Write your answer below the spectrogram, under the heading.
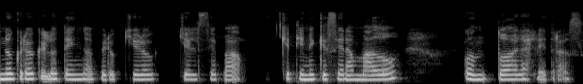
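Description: A woman's fairly high voice at a fairly slow pace, over a quiet background. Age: 20s. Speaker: podcast host. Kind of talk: personal reflection monologue.

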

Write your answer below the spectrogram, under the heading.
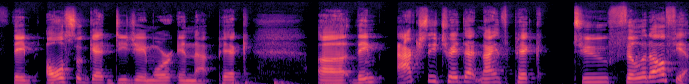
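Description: High-pitched man with a bright, sharp tone at a fairly slow pace, on a very clean recording with a silent background. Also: lively intonation. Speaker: sports podcast co-host. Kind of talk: casual banter about football. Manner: casual, profane, opinionated.

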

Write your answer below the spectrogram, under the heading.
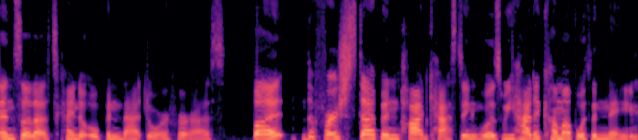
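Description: A woman with an American accent has an ordinary speaking voice, fairly high in pitch with ordinary pitch variation, at a moderate pace with hardly any pauses. The sound is dry and close with no echo, on a very clean recording with a silent background. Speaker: college student podcast host. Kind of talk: casual chat.

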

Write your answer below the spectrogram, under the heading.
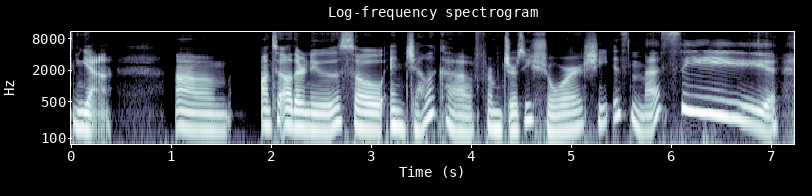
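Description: In a very clean recording with a silent background, a woman with an American accent speaks very slowly at a fairly low pitch with lively intonation. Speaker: podcast co-host. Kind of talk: casual chat. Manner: casual, chatty.

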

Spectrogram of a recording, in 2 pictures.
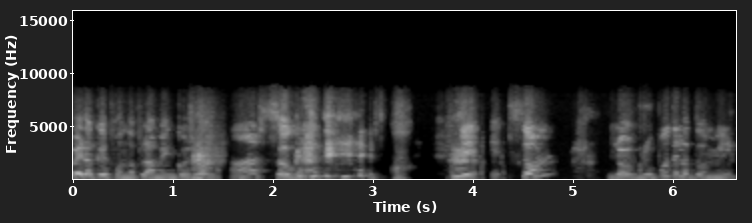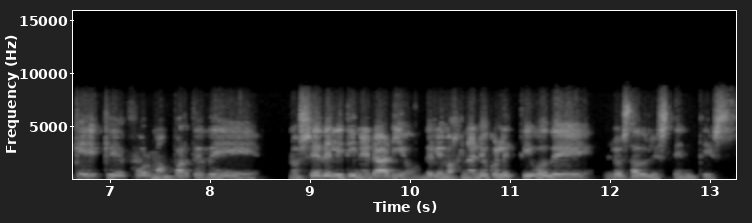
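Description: A fairly high-pitched woman at a very slow pace. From Cartagena, Murcia, Spain. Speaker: journalist. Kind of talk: casual chat.

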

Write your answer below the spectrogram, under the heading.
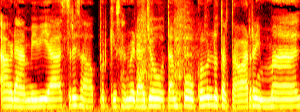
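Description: A woman at medium pitch rushes along at a very fast pace in a monotone, flat intonation. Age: 30s. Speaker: fashion blogger and influencer. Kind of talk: casual chat.

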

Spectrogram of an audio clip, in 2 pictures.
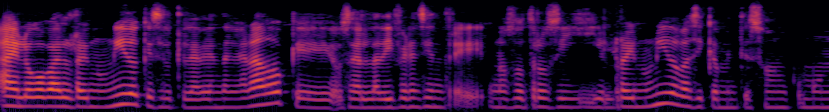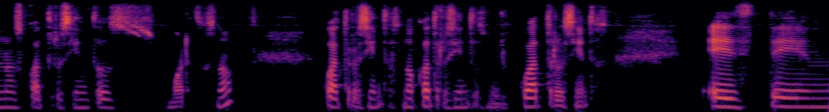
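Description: At a moderate pace, a woman talks with a fairly low pitch. Her sound is dry and close with no echo. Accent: Mexican. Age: 20s. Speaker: podcast host. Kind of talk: casual chat. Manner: hesitant, frequent fillers.

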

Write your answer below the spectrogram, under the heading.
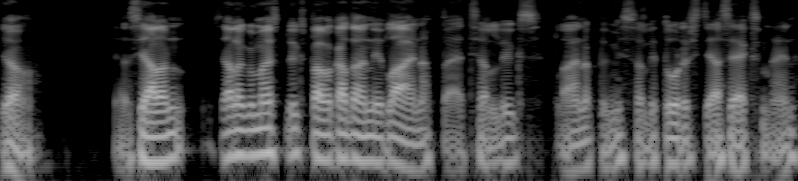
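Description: Very deep and low in pitch with vocal fry, a man talks at a very fast pace in a dry, close sound with no echo on a very clean recording with a silent background. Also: ordinary pitch variation. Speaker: booking agent and DJ. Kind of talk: casual chat. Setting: studio.

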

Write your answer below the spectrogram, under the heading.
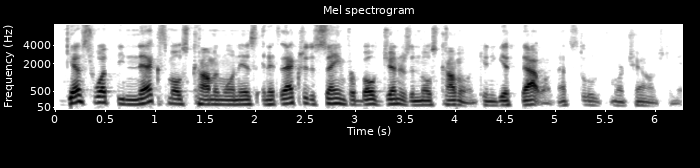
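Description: Talking very fast with hardly any pauses, a man with an American accent has a medium pitch, lively intonation and big swings in loudness. The sound is dry and close, with no echo. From Texas, Austin. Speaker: insurance broker. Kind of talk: informational interview.

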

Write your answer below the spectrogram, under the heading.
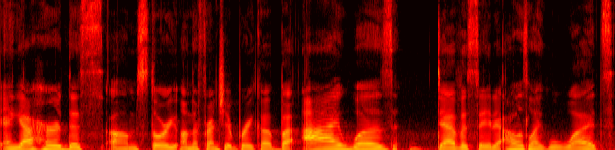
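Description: She has an ordinary speaking voice. This woman keeps a moderate pace with ordinary pitch variation. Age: 20s. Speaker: podcast host. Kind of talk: casual solo monologue on mental health. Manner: conversational, filler-heavy.

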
